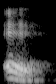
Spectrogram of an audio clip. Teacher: Então, nós temos esse símbolo aqui, sempre representa o som e esse aqui o som e. Então, o som é aquele que a boca é mais aberta, os lábios um pouco mais esticados, é a língua numa posição média, nem completamente abaixada e nem levantada.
